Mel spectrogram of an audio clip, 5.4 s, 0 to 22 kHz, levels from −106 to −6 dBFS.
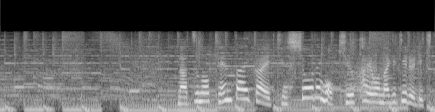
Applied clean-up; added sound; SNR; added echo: none; none; none; none.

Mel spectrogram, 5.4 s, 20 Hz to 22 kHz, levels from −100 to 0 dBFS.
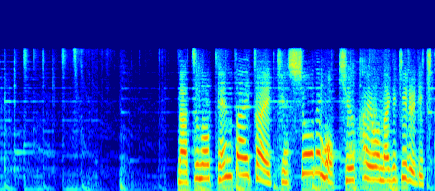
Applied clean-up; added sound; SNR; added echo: neural mask model RNNoise.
